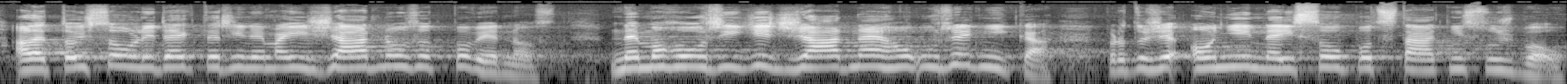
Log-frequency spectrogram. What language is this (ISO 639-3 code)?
ces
